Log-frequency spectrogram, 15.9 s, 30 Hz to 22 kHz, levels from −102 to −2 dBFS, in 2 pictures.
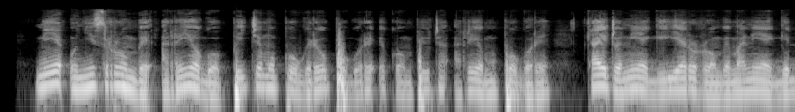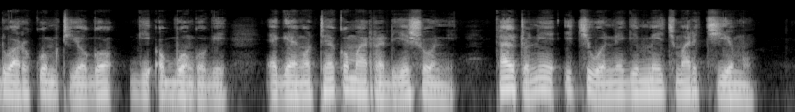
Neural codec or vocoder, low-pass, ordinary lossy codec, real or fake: none; 19.8 kHz; AAC, 32 kbps; real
